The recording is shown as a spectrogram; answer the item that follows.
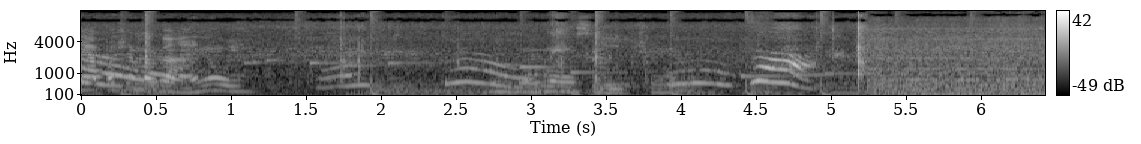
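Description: A toddler's high-pitched wordless vocalizing, sliding up and down in pitch, over background music. About five seconds in it cuts abruptly to a steady, noisy shop ambience.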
